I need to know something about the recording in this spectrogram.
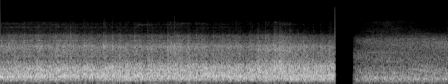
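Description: A metro train rumbles away from a platform in an echoing underground hall.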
